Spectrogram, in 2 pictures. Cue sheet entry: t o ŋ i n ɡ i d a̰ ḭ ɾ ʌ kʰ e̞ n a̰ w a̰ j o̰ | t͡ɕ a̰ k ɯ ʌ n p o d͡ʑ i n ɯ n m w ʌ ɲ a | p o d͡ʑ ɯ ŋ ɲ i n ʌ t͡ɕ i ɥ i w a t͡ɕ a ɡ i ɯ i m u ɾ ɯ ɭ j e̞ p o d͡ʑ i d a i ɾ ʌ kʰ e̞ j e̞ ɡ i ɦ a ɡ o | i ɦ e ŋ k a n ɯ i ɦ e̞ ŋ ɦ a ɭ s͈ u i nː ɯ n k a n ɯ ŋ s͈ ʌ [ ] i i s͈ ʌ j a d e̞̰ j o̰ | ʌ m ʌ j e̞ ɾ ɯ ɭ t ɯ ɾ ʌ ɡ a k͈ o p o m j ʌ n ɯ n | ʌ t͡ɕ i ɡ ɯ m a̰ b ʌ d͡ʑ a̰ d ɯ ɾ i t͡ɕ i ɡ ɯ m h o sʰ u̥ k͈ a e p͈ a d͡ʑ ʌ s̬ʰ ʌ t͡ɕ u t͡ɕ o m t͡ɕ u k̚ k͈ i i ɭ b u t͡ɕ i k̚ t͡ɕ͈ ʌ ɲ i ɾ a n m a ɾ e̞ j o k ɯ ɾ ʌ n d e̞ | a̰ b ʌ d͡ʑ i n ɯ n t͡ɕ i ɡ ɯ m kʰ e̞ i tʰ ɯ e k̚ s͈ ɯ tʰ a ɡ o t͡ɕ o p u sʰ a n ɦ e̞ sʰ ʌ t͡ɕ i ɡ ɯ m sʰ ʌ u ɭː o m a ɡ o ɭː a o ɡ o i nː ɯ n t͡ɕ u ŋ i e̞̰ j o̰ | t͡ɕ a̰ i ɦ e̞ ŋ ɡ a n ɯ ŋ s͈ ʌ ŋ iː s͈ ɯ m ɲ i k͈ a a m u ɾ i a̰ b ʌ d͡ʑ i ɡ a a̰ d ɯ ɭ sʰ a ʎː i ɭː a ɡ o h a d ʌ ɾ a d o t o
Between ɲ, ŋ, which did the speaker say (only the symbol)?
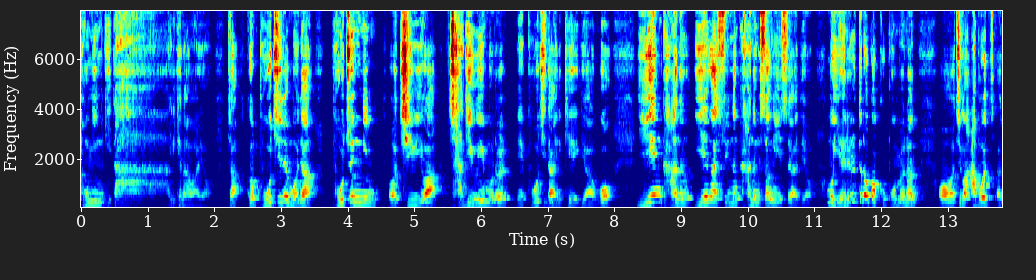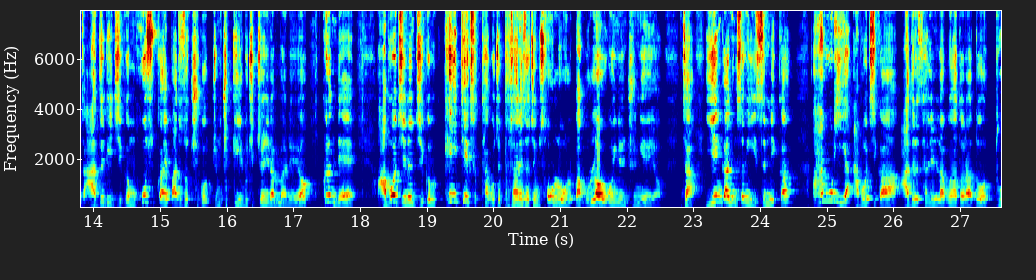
ŋ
